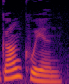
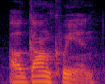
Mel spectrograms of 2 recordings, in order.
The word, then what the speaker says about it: Algonquian: it's pronounced. Hold on, I have to hear it again. Hold on. Algonquian. Algonquian.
